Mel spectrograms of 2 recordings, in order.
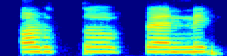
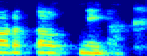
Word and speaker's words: ortognatik: apa ilmu kepeksa posisi Orthopedic bukan ibu Iya betul Kenny posisi ortognatik bacanya ortognatik Ya benar key lalu posisinya ini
